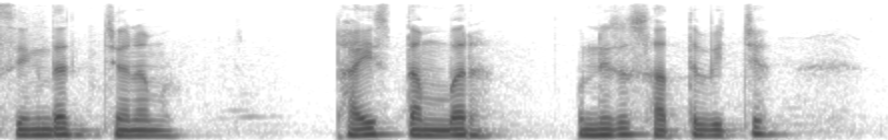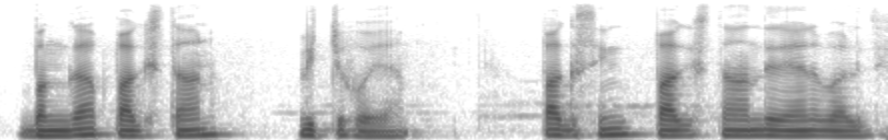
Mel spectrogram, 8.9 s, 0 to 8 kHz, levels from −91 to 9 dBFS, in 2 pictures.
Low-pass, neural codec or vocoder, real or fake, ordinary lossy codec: 7.2 kHz; none; real; none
